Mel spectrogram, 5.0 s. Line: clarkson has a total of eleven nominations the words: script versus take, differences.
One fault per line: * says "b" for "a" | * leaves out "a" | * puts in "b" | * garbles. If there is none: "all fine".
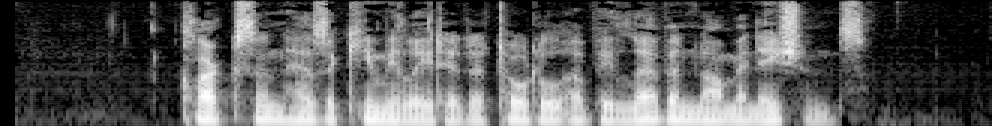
* puts in "accumulated"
